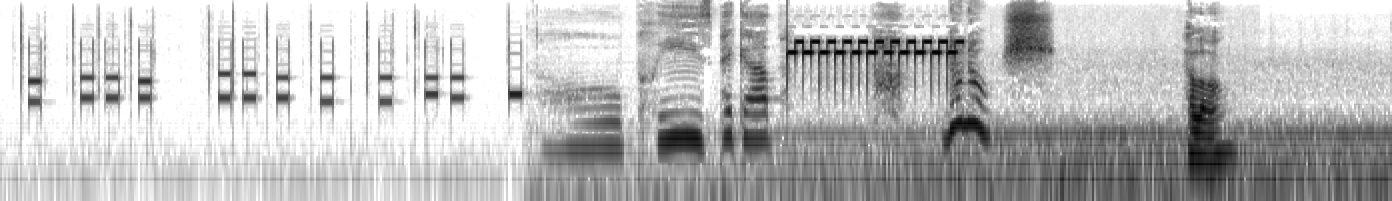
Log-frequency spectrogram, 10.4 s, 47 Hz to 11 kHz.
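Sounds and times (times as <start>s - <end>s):
cell phone keypad dialing tones: 0.2s - 4.0s, 5.9s - 7.2s
speech: 4.9s - 6.1s, 7.1s - 8.0s, 8.9s - 9.4s.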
